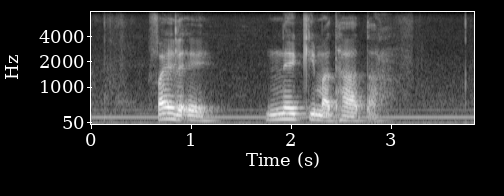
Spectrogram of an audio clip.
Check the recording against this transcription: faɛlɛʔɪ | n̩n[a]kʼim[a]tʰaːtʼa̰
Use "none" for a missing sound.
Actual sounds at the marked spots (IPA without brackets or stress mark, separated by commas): e, a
